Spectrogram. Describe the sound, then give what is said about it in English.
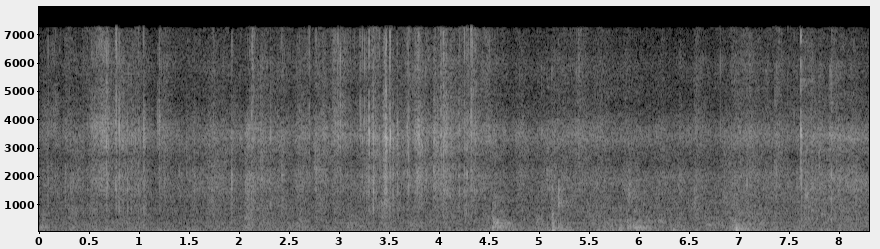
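Many Bible pages turning at once as people turn to Ephesians chapter 4, a steady papery rustle broken by scattered soft flicks and crackles over several seconds, with no talking. “Here's some pages turning.”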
